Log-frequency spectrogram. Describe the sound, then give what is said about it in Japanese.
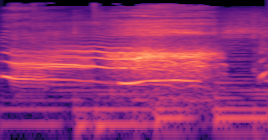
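A young girl crying: a loud, high, wavering wail with sobbing breaks and shifts in pitch, heard alone without words. “はあ、サトコちゃんが泣いてる。”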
